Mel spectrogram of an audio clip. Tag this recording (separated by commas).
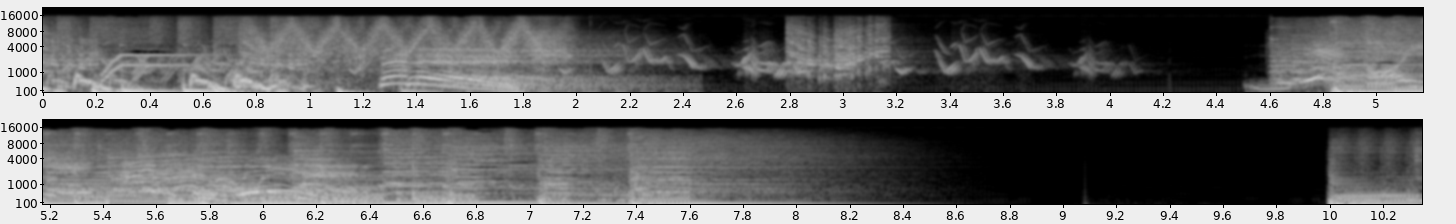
Music, Speech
